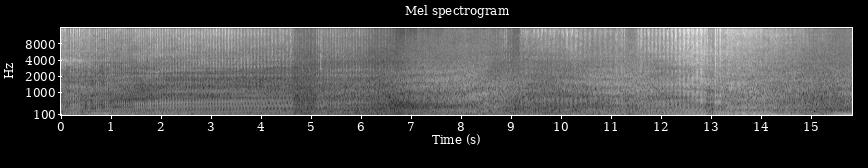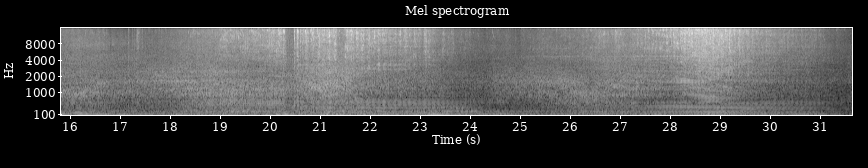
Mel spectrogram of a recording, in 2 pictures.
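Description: Small two-stroke engine of a motorized bicycle with a jackshaft gear kit, running under way as the bike is ridden along a street. Its buzzing note rises and falls with the throttle and swells up several times as the bike comes close, loudest near the middle and near the end.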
